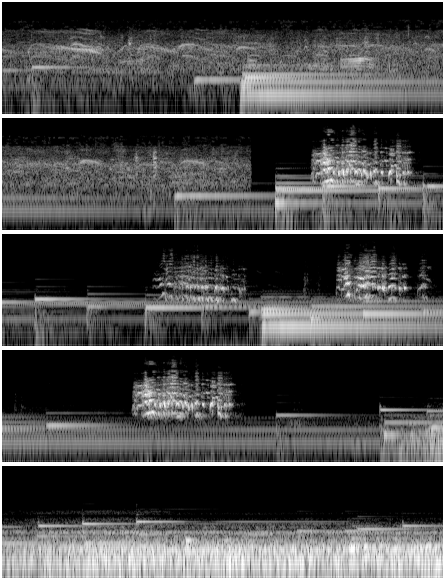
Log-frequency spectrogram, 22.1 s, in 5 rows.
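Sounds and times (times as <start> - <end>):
rough bird calls: 0.0 - 6.9
gentle piano music: 0.0 - 22.0.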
